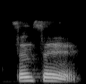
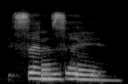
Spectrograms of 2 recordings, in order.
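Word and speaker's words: 先生: usualmente si no sabes la regla fonética, ¿no? O no le prestas atención, uno lo lee sensei, ¿no? Dándole bastante énfasis a la pronunciación de la I al final. Pero no, atención. Esto aquí cuando lo veamos así, EI, la gran mayoría de veces vamos a pronunciarlo una E larga. La I está ahí solo para indicarme de que la E va a ser larga.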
